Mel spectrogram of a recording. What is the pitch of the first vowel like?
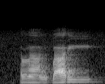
low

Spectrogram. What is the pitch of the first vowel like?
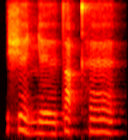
falling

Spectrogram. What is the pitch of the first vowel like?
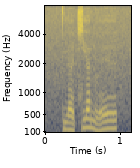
low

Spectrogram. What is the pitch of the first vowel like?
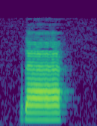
low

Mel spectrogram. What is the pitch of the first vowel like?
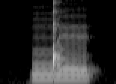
low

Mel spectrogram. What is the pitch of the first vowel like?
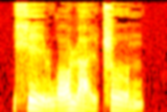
falling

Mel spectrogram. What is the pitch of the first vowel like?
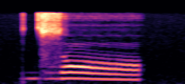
falling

